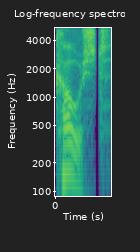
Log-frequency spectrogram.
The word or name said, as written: coast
